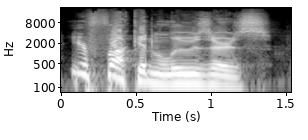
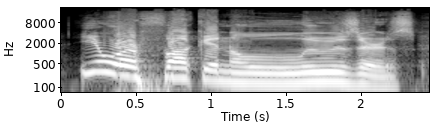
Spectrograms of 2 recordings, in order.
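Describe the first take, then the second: First: Said in the usual way. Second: Slow, emphatic "You are", every word landed; stress on "are". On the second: Real, not acted. Streamer scorning the Klan, slow emphatic "are". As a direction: spell out "are" slowly and firmly. Repeats the insult, second time emphatic.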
